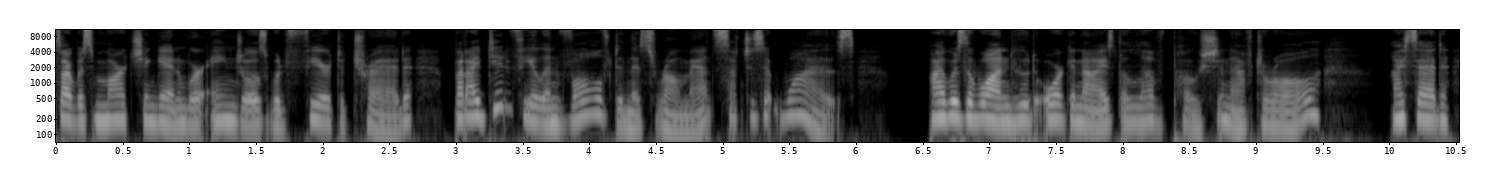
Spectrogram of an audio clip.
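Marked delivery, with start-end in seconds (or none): none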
